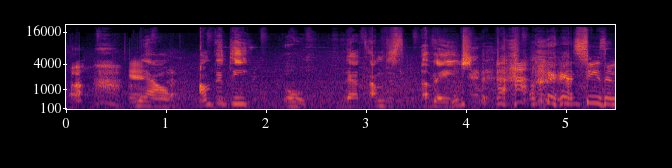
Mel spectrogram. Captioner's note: laughs loudly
